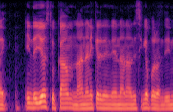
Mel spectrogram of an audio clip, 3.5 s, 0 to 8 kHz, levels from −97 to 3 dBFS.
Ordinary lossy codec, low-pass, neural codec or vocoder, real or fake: none; none; none; real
